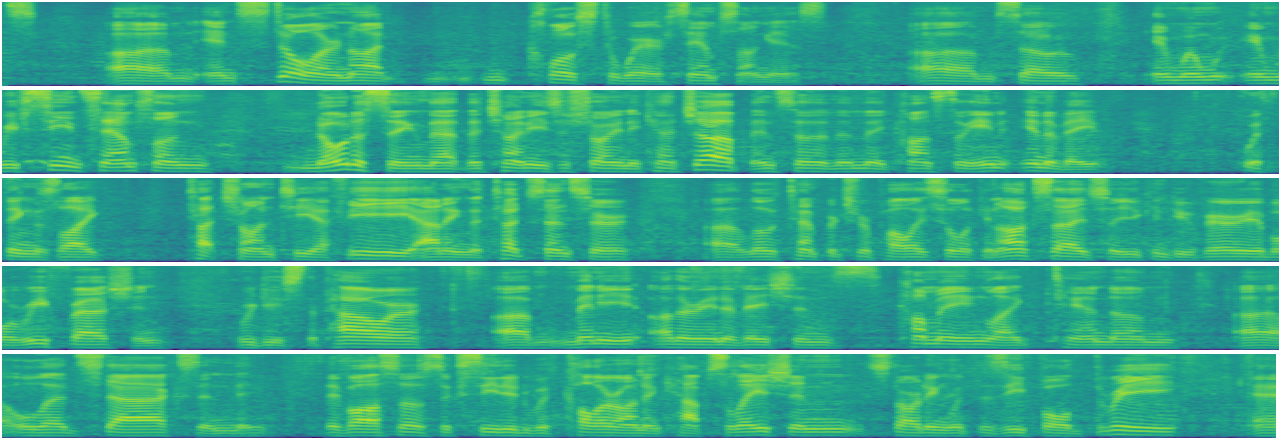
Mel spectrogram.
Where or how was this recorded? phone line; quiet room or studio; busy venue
busy venue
